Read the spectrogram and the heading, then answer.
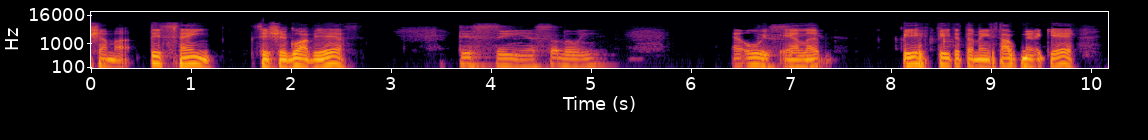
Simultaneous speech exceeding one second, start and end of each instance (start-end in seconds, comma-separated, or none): none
